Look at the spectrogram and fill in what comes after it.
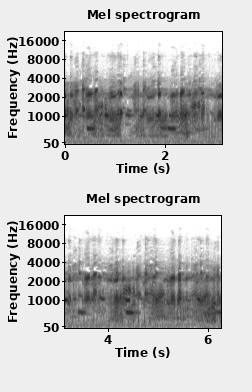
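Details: Frogs croak in a massed chorus, rough pulsed calls interleaved with short, pure, low-pitched notes that recur about every second over a constant buzzing background.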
